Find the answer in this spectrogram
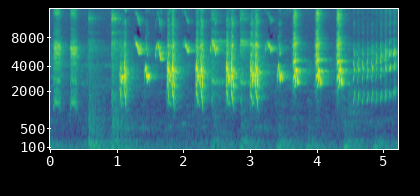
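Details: Long-tailed shrike in energetic lure song meant to make a stalled shrike sing: rapid harsh chattering notes mixed with higher squeaky twitters, almost three per second.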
